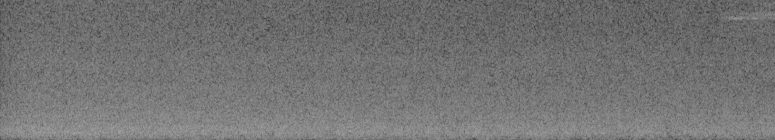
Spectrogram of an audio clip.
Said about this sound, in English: It sounds like somebody's in the shower. I'll spare you the guessing. This is the actual recording from the bottom of the Challenger Deep, just sitting there. Oh, it's a recording of silence.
